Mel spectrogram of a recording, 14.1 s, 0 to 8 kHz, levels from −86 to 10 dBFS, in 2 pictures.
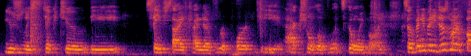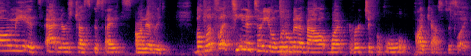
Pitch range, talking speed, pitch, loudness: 195-280 Hz, 195 wpm, 220 Hz, -19 LUFS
